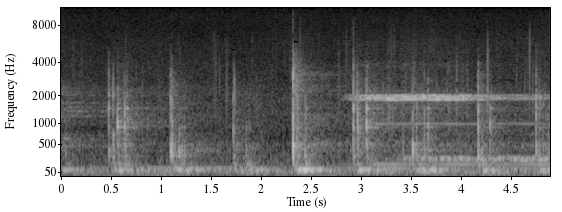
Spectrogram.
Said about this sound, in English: It's the door. It's closing again.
